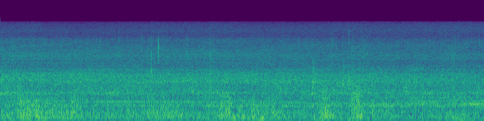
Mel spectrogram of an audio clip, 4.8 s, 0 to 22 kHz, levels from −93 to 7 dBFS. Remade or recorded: recorded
